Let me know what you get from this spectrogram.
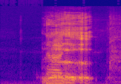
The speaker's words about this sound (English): that's how you burp.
